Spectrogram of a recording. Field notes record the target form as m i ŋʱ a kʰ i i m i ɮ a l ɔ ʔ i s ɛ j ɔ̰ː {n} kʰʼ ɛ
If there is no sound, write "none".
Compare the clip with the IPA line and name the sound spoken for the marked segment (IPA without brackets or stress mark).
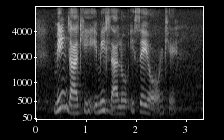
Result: ŋ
